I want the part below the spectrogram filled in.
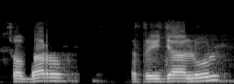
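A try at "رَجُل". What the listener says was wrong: Bukan Rijal loh. Kalau Rijal panjang ya ada alif. Ini kan tidak ada alif.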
